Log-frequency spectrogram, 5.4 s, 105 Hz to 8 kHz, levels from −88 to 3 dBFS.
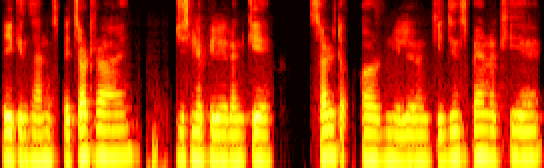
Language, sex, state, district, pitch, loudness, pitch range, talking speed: Hindi, male, Uttar Pradesh, Lucknow, 130 Hz, -18 LUFS, 125-140 Hz, 210 wpm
